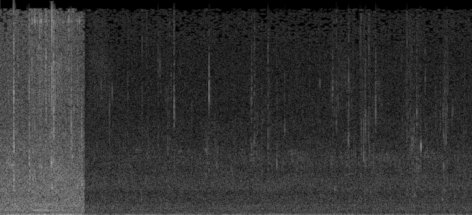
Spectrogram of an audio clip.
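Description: High water rushing through a nearly wide-open dam, a steady hiss with a low rumble. A louder rush with heavy rumble cuts off abruptly under a second in, and the flow continues more quietly after that.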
